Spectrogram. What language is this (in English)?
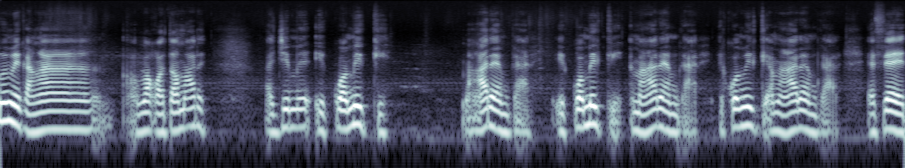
Ubaghara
